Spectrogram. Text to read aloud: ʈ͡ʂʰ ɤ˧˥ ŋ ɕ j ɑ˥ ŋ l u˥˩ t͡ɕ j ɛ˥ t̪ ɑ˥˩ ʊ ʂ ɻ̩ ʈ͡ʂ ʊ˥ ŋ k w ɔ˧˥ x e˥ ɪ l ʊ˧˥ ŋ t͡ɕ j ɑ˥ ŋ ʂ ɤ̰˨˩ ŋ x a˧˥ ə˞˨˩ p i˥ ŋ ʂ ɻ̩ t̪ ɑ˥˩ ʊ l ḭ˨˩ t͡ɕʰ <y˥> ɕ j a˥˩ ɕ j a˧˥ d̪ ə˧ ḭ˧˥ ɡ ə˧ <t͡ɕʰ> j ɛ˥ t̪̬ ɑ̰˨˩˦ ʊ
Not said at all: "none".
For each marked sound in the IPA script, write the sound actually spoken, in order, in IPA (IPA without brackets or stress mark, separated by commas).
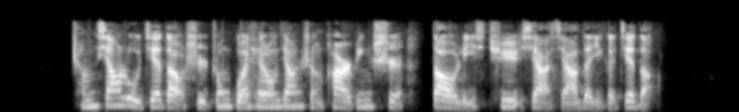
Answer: y˥, t͡ɕ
